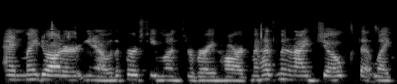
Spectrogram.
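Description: A woman's voice: mid-range voice, steady tone, fast talker, pushed and bright, rough recording. A woman in her thirties hosting an interview show, gushing and chatty with lots of "you know" and "like". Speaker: show host. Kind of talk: casual interview chat.

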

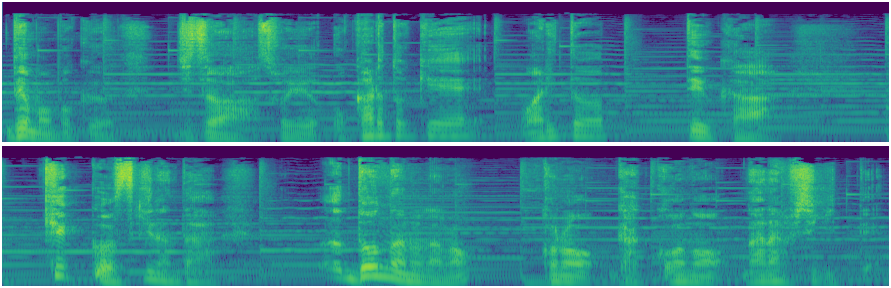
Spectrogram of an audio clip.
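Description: A man plays a curious teenage boy, new at school, in a radio drama. He is polite and quick to apologise, with puzzled little interjections. His pitch moves about a lot, and music plays faintly behind him. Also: big pitch swings. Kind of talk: conversational radio drama acting.

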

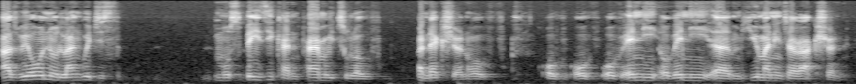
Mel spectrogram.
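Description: Low-voiced man, startup founder in interview, halting with fillers, dull lo-fi audio. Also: fairly even intonation, sharp tone. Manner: hesitant, many fillers and repeated words. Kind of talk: casual interview.

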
